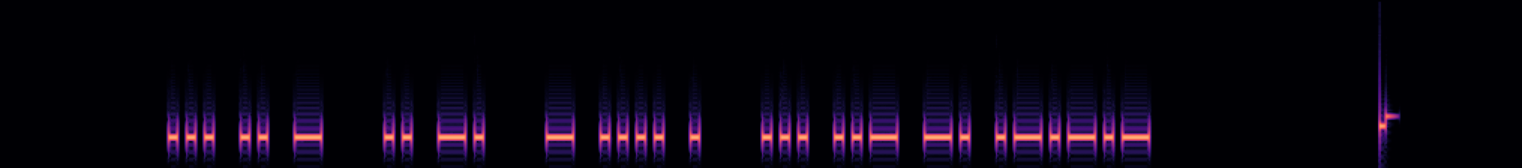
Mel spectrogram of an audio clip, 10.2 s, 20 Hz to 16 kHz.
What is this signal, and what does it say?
Morse code, heard as a keyed tone, about 20 wpm, 700 Hz. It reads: SIT IN THE SUN.
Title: Easy Sentences with Hints - 20wpm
